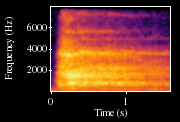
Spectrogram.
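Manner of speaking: long, soft exhale of grief; long sigh. Acted. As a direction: let the breath slowly drain out. Grief over daughter's unheard first cry.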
